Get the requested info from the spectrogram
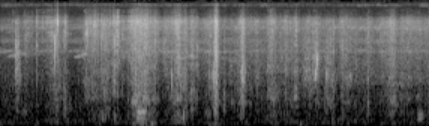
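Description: Faint, irregular crackles and rustles of footsteps on leaf litter along a garden path, with a plastic carrier bag crinkling as it is handled.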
